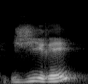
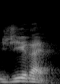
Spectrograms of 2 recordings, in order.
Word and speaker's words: j'irai: Mais bon, le futur, c'est j'irai, tu iras, il ira, nous irons, vous irez, nous irons.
